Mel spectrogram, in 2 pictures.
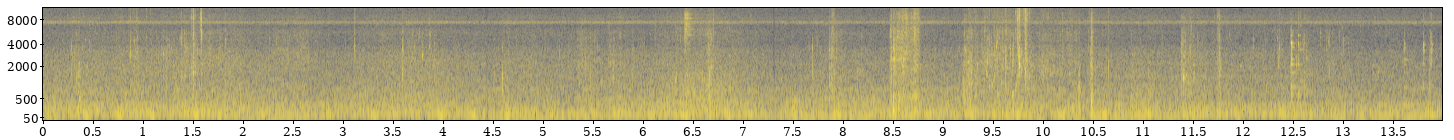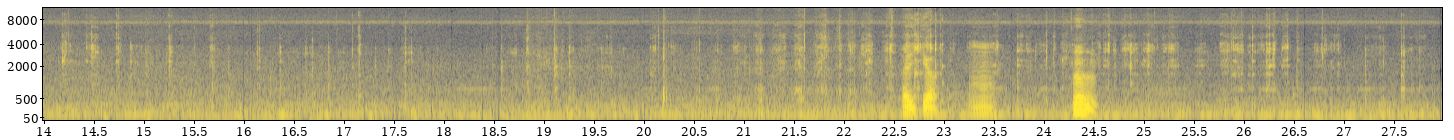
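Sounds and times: low wind rumble: 0:00.0 - 0:25.9
rod scraping and clicking in rock: 0:08.4 - 0:08.8, 0:13.6 - 0:17.8, 0:18.6 - 0:27.9.

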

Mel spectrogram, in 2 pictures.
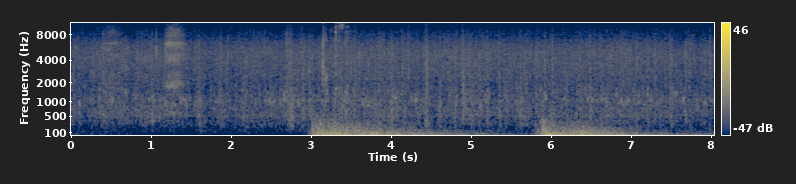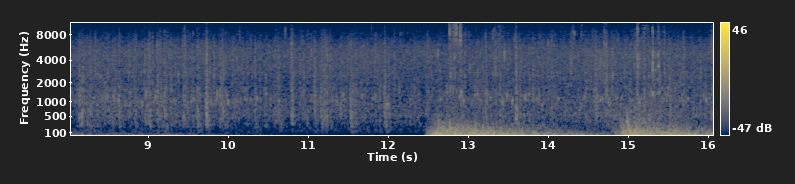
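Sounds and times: steady rain: 0:00.0 - 0:16.0
deep booming footfalls: 0:03.0 - 0:05.2, 0:05.8 - 0:09.4, 0:12.5 - 0:16.0.

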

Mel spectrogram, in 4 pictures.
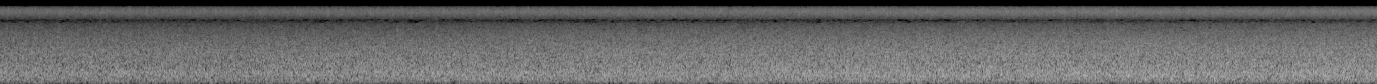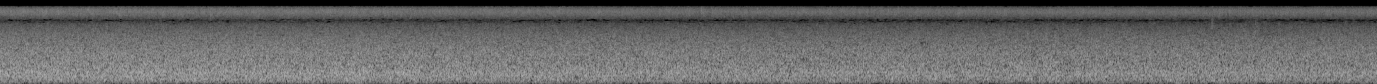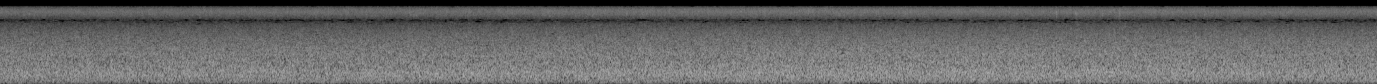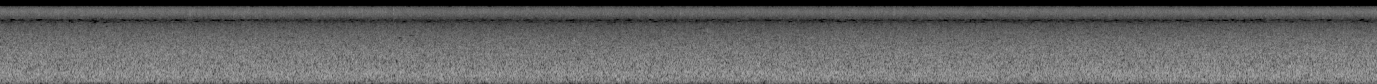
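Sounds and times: heavy rain falling: 0:00.0 - 0:55.0.

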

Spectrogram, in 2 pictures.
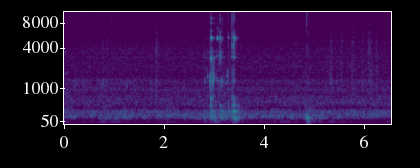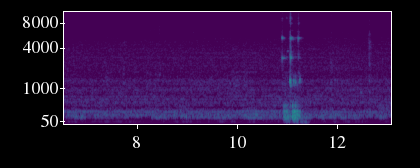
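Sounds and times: light glass clinks: 0:10.9 - 0:11.4.

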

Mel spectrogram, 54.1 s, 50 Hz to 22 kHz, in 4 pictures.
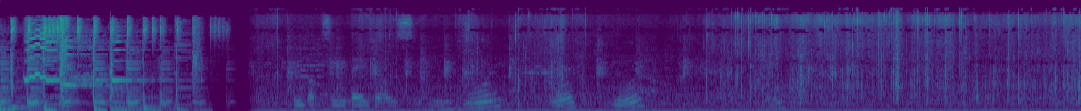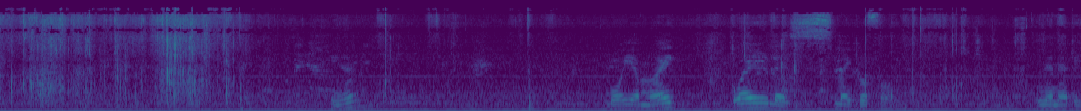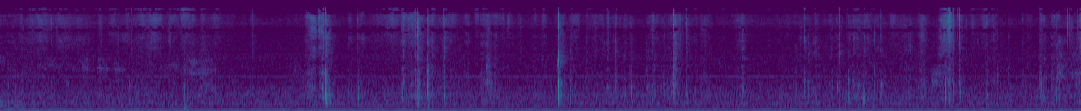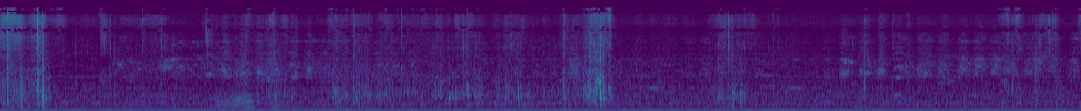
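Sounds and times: steady low hum: 0:03.1 - 0:54.0
cardboard box handled and opened: 0:08.8 - 0:16.6
plastic bag crinkling: 0:08.8 - 0:16.7.

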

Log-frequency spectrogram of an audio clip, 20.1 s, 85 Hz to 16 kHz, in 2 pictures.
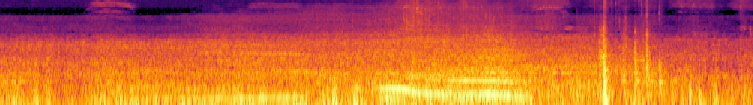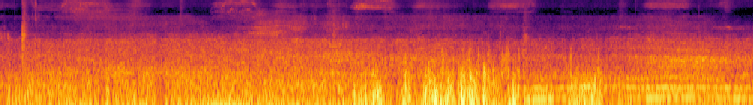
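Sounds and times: vehicle engine humming: 0:00.0 - 0:20.0
tailgate latch clicking: 0:08.0 - 0:09.0.

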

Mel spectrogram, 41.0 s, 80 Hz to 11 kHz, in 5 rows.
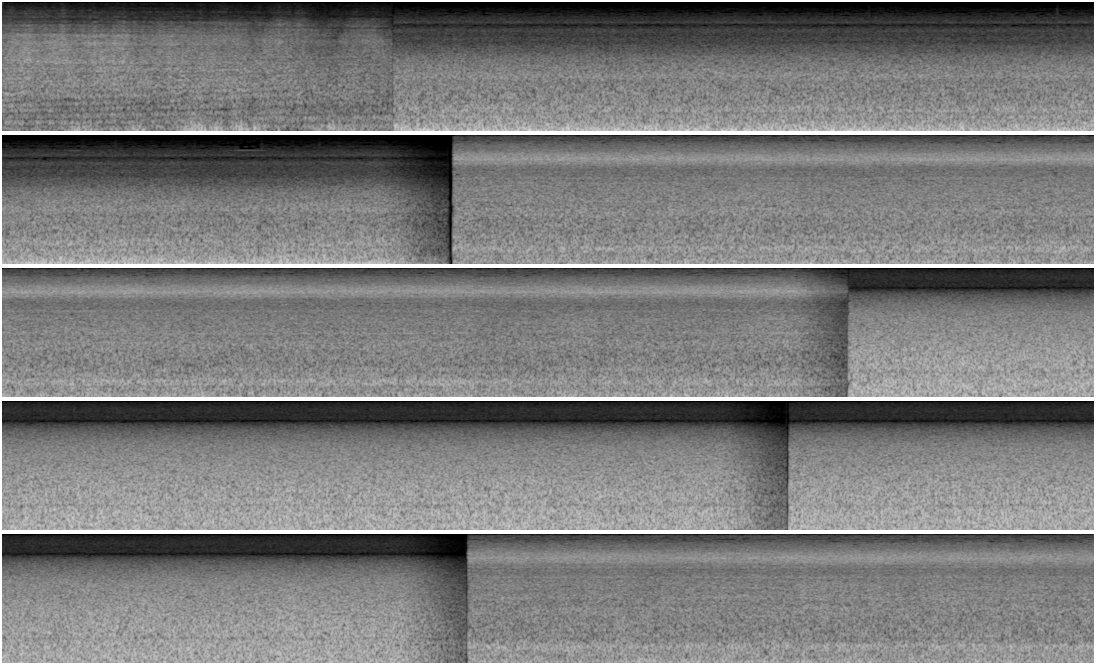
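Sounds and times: rushing airflow on microphone: 0:00.0 - 0:40.9
high hiss: 0:11.6 - 0:22.7, 0:36.3 - 0:40.9.

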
